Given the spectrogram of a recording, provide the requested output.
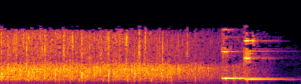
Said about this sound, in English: Ta-da. Applause. You got the applause and stuff.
